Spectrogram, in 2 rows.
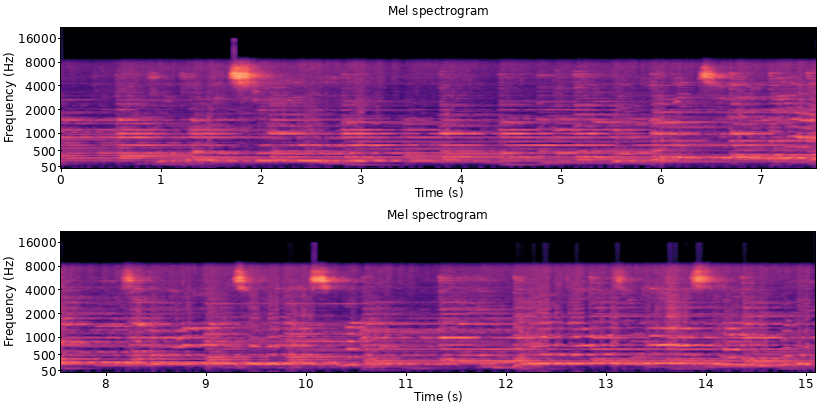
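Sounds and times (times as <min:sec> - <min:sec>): electric piano chords: 0:00.0 - 0:15.0
girl singing into microphone: 0:00.8 - 0:03.7, 0:05.5 - 0:11.3, 0:12.1 - 0:15.0.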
